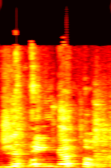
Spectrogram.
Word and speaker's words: Django: The Django. – Said the D is silent hillbilly and shot him.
